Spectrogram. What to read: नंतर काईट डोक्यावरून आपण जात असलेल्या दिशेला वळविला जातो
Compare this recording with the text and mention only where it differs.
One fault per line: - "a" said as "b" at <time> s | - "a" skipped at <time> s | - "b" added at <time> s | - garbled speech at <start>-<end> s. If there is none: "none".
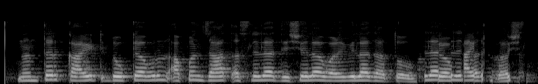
- garbled speech at 4.2-5.3 s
